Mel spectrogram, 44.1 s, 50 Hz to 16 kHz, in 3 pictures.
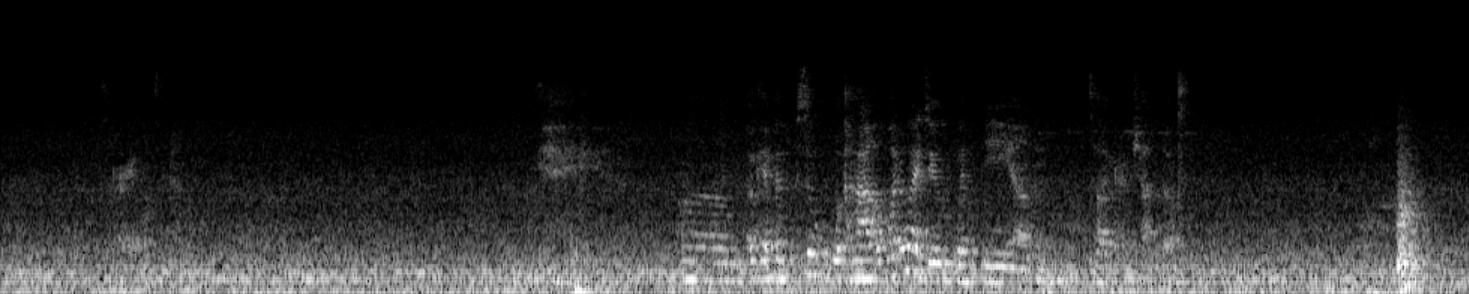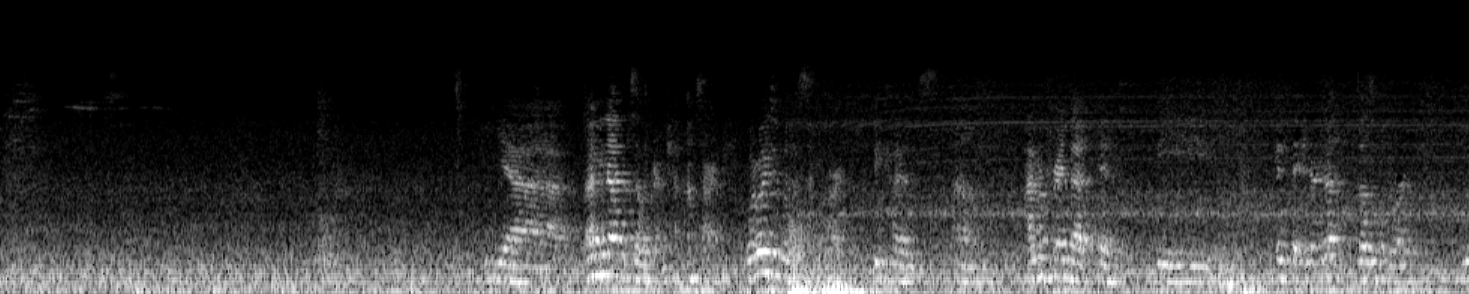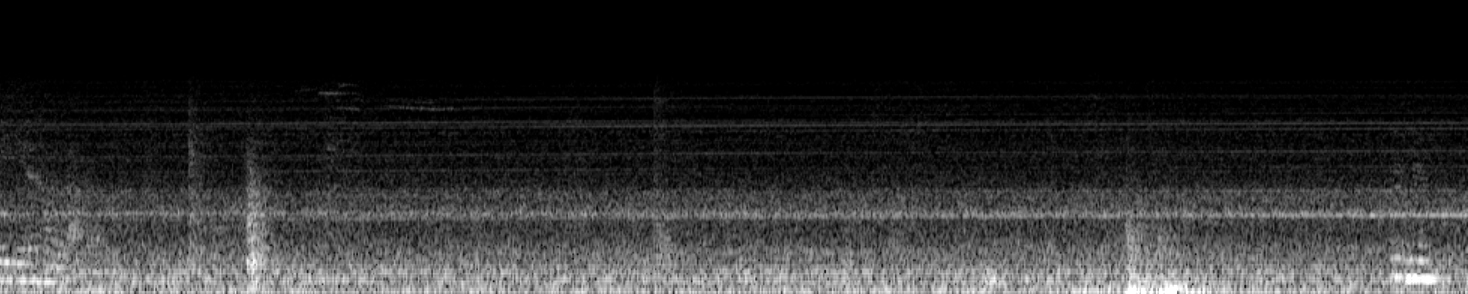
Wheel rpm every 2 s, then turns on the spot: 0, 0, 0, 0, 0, 0, 0, 0, 0, 0, 0, 0, 0, 0, 0, 0, 0, 0, 0, 0, 0, 0.
none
